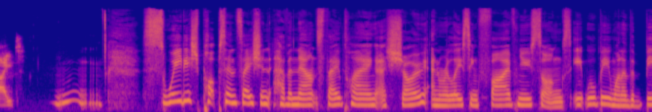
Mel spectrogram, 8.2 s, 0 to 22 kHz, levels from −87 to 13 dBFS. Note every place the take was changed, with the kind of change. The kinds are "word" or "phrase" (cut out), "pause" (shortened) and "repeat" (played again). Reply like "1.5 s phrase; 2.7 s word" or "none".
3.4 s word; 4.3 s phrase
